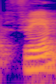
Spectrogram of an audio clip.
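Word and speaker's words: frame: ई में भी एक इम्पॉर्टेंट वर्ड है, जैसे कि और किसी भी ई का प्रयोग अंत में किया जाता है, किसी भी वर्ड के अंत में, तो उसका उच्चारण नहीं होता है।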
